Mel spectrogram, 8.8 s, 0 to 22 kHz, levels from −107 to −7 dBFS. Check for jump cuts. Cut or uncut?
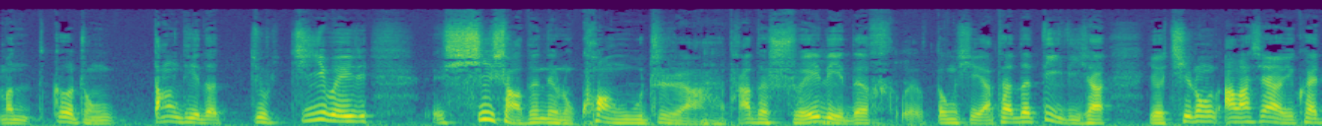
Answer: cut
